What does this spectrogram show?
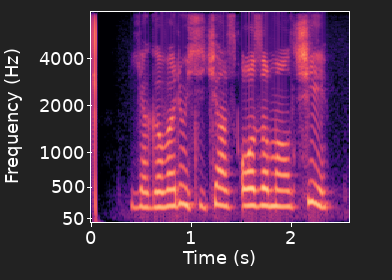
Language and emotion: Russian, angry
